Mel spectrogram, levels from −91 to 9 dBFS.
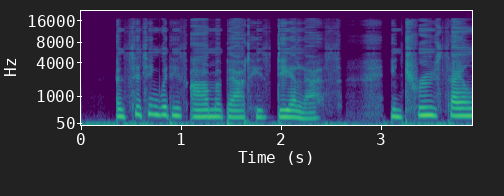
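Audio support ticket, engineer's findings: Imaging from sample-and-hold upsampling, throughout. Metallic fizz tracking the speech, about 20 dB down. Fits a 12 kHz source held up to 48 kHz unfiltered; first image spans 6 to 12 kHz.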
